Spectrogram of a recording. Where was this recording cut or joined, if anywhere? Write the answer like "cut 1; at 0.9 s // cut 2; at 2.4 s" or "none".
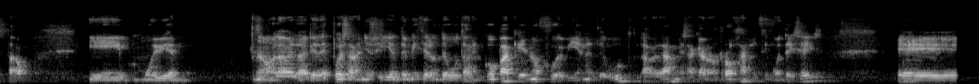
none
